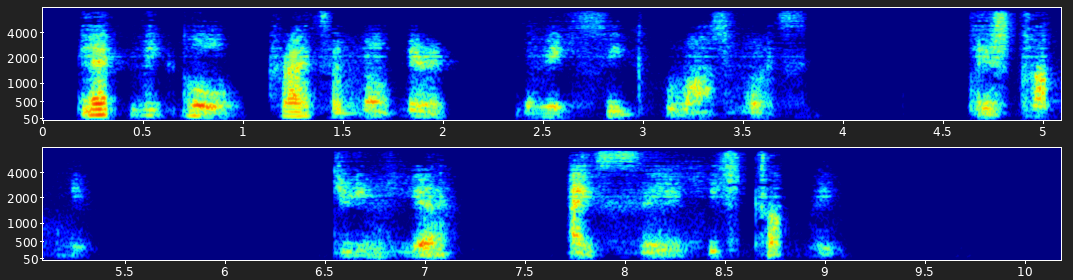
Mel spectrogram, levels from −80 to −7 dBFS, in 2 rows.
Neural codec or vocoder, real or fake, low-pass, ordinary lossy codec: codec, 44.1 kHz, 0.9 kbps, DAC; fake; 7.2 kHz; MP3, 32 kbps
